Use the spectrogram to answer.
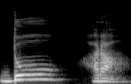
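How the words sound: The word is split into two parts.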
